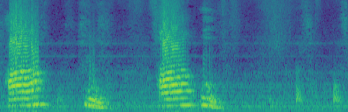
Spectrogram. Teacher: AU is a glide from back open unrounded vowel to back rounded vowel. U, because it is U, back rounded vowel between close and half close position.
